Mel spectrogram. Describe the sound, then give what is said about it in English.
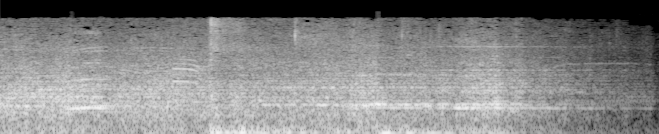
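A heavy bang on a trash can in a Houston Astros baseball dugout, struck to relay the catcher's signs to the batter, lands once, maybe followed by a fainter knock, nearly swallowed by a loud, steady crowd roar and babble of voices. “So what they would do is they were able to figure out, they were able to watch using video technology what the catcher was doing, then relay it to the batter by hitting a trash can in the dugout.”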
